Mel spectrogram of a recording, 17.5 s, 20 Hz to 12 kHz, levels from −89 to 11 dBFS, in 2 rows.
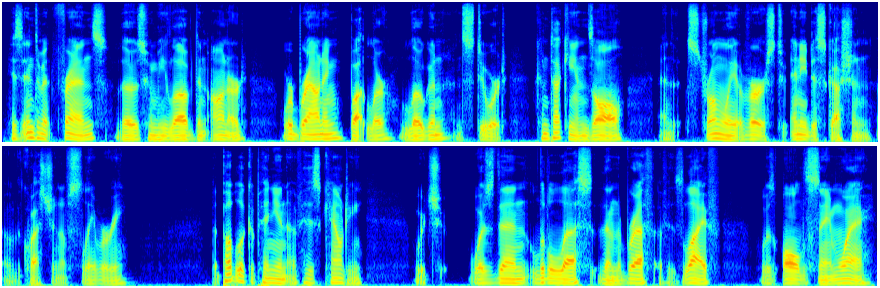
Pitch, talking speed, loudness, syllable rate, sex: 95 Hz, 170 wpm, -21 LUFS, 5.5 syllables/s, male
